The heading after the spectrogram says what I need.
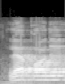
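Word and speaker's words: لقد: ലഖദ് അൻസൽനാ, ഇവിടെ ലഖദ് എന്ന് പറയുമ്പോൾ ഖാഫിന് തഫ്ഖീം കൊടുക്കേണ്ടതാണ്. തടിപ്പിച്ച് സ്വരഭാരത്തോടെ ഉച്ചരിക്കേണ്ട അക്ഷരമാണ് ഖാഫ്. ദാലിൻ്റെ സുക്കൂൻ ഖൽഖല സുഗ്റ നൽകി ശബ്ദം ഹറക്കത്ത് പോലെ ചലിപ്പിക്കണം.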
